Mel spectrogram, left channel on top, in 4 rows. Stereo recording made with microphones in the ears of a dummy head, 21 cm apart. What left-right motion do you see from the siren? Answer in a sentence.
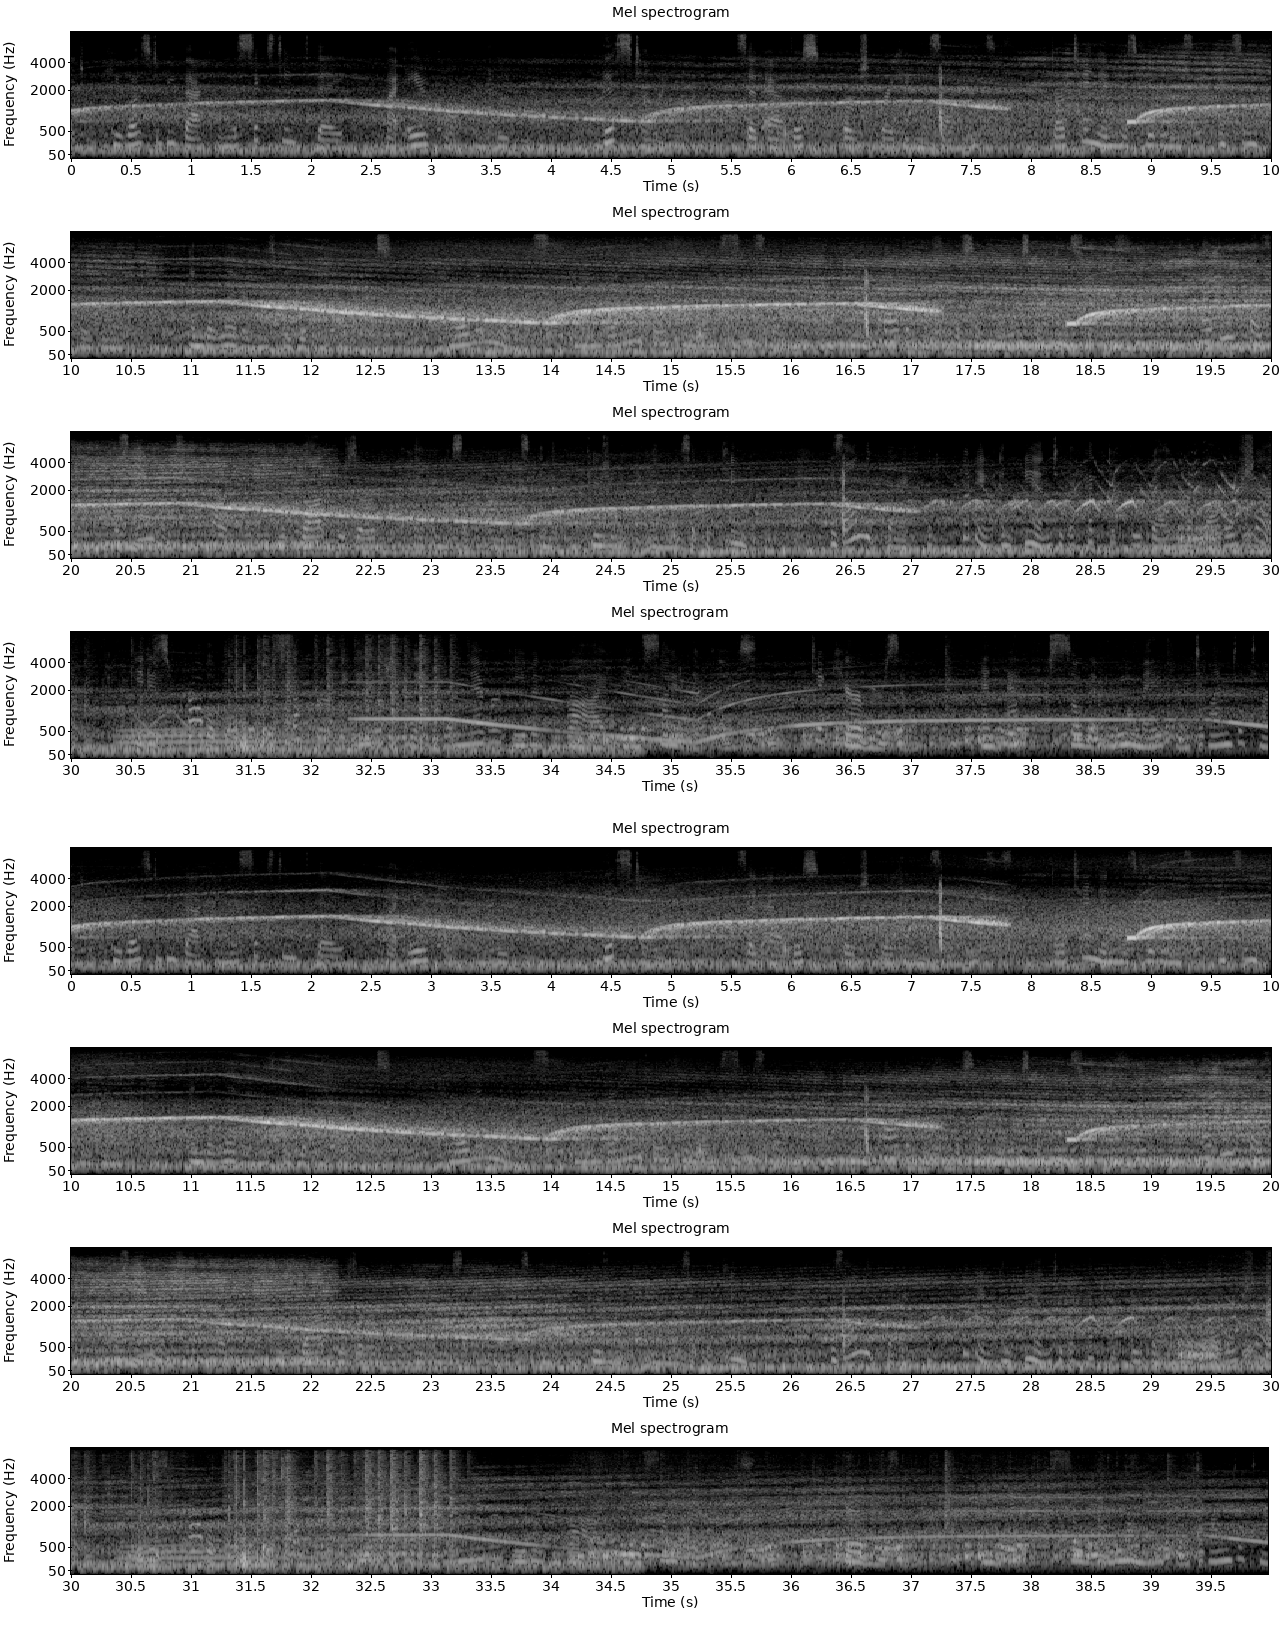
You can hear the siren travel towards the left.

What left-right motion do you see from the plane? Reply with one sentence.
You can hear the plane move to the right.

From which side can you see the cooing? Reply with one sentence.
You can hear the cooing on the right.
